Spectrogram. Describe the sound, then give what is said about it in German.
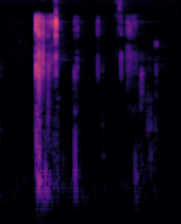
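Quiet mouth noises of someone sipping a drink: a wet slurp followed by a few soft gulps and clicks, then a final brief swallow, with no talking. “Ich trinke auch gerade mal noch einen Schluck.”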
